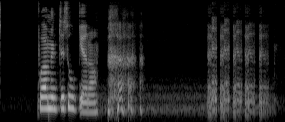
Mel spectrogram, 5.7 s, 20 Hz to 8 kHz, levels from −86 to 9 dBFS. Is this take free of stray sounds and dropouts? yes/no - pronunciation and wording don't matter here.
no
